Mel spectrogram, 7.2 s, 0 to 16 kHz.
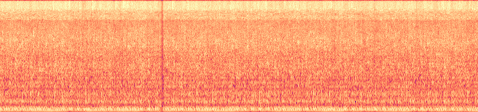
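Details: V8 on a newly fitted ignition box revs with a deep, lazy note that is heavy and slow to pick up. Flames were seen from one side when run up; ignition timing is suspected to be off, not confirmed.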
